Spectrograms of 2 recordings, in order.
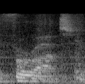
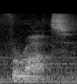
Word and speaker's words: Firat: So it's the second syllable a little bit is the emphasis, because I said Firat, but it's Firat.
